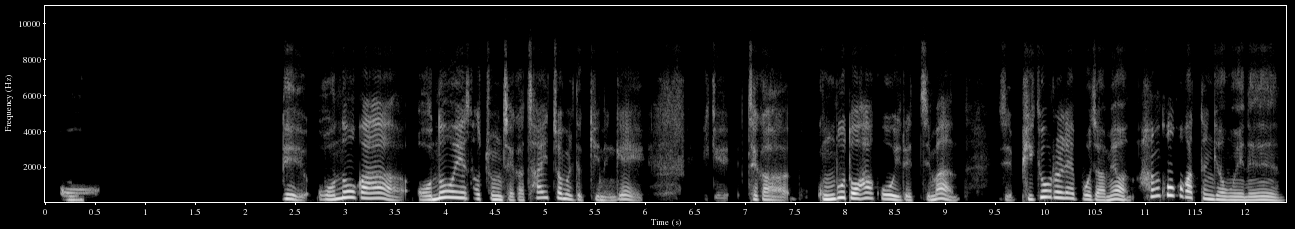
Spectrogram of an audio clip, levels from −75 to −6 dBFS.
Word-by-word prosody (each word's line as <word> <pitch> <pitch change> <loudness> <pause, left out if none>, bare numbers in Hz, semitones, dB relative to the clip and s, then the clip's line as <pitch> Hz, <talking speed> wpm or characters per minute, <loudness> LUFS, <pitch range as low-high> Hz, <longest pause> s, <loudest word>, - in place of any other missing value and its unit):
어. 195 - -7 1.9
네. 245 -5 0
언어가 285 - +2
언어에서 280 +7 +3
좀 220 -2 +1
제가 185 -2 -4
차이점을 300 - -1
느끼는 185 -4 -8
게 225 +2 -4 0.6
이게 - - -16 0.2
제가 215 -4 -3 0.3
공부도 275 +5 +5
하고 265 -4 +2
이랬지만 200 +6 -2 0.4
이제 - - -12
비교를 320 +6 +2
해보자면 220 -5 0
한국어 425 +2 +1
같은 310 -8 +1
경우에는 190 -4 -1
230 Hz, 245 characters per minute, -22 LUFS, 195-295 Hz, 1.9 s, 공부도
